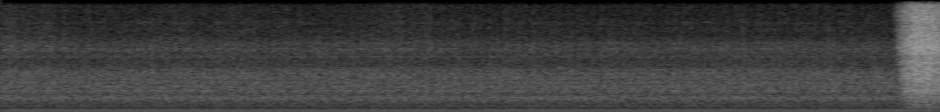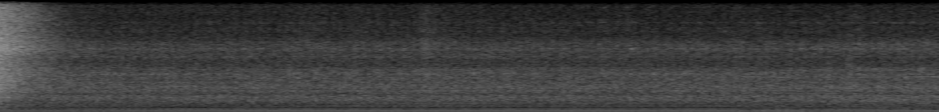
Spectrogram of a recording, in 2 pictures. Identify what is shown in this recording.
large-sounding engine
